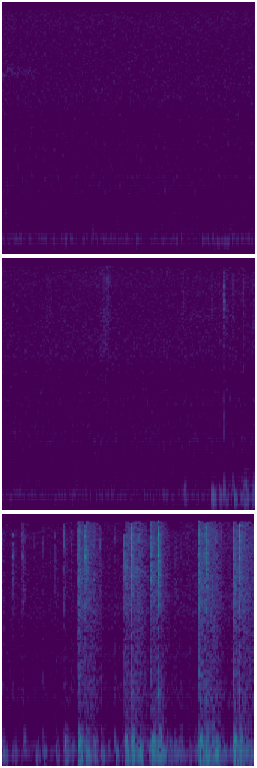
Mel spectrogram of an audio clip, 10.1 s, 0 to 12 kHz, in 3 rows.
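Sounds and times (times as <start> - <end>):
rapid typing on a computer keyboard: 6.2 - 10.0.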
